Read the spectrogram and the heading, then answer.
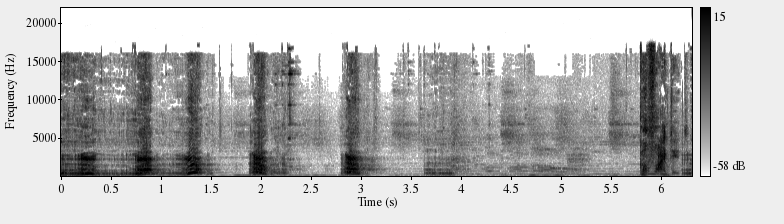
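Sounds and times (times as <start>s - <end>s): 
dog barking while urged to search: 0.2s - 3.2s.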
